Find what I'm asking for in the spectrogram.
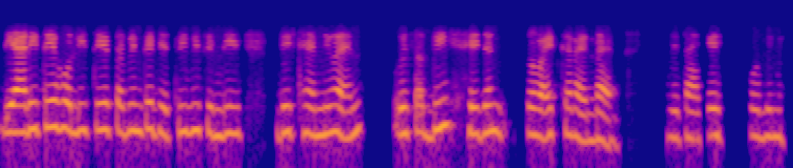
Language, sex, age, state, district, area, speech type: Sindhi, female, 45-60, Uttar Pradesh, Lucknow, urban, conversation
